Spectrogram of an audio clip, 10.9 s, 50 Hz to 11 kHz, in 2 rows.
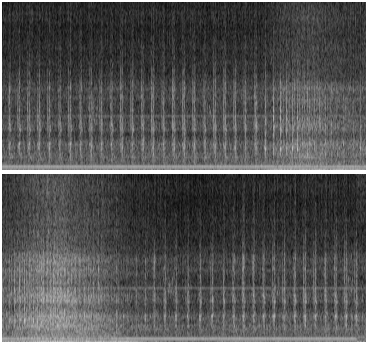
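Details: Honda S2000 petrol engine, warm startup idle: steady rapid knock first suspected as rod knock (or TCT); teardown found failed oil squirter in cylinder 1 warped the cylinder, leaving piston scraped up — piston slap from scored cylinder.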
